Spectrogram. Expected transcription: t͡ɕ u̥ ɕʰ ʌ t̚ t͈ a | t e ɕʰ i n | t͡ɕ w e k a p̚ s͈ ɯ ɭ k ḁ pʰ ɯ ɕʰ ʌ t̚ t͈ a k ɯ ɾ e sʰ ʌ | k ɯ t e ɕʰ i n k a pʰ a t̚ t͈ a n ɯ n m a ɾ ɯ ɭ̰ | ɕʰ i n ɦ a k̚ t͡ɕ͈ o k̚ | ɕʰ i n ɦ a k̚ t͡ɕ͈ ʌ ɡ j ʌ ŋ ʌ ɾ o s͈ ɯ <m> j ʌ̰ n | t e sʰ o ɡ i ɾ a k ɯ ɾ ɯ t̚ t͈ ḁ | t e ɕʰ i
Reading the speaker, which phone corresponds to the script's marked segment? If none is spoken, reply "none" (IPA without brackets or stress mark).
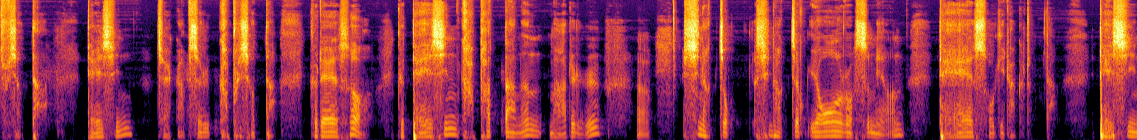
m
